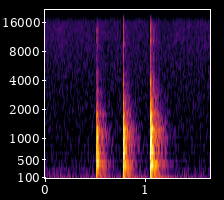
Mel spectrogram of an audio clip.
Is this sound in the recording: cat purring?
no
